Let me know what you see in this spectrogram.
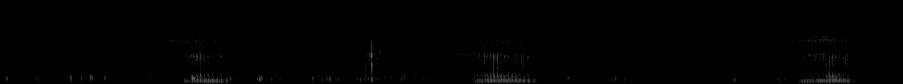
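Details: Boxer dog asleep, snoring: three rattling snores at about 19 per minute, with soft clicks and snuffles between them; ordinary snoring.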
